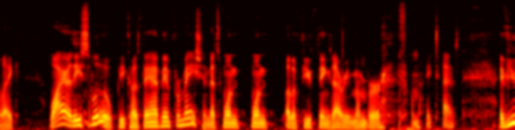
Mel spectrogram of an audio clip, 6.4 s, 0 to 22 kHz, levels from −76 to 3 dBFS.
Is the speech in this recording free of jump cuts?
no; 2 cuts; at 1.1 s, 3.1 s

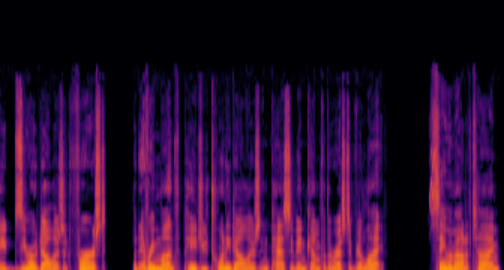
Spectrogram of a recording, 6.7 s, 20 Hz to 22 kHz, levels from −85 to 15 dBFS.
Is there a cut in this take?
no; 0 cuts

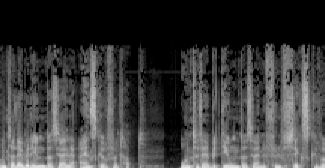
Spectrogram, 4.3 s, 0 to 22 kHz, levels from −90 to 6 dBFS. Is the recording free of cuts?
no; 1 cut; at 2.2 s

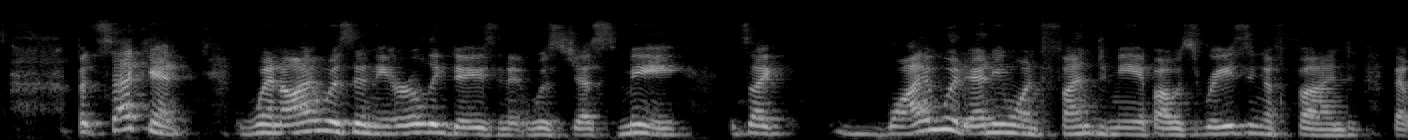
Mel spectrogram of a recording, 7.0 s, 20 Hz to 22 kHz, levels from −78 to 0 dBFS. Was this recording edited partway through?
no; 0 cuts

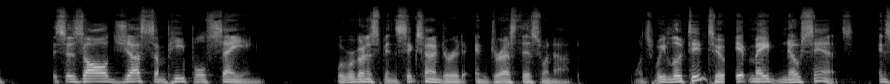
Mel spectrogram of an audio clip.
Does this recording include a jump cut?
yes; 1 cut; at 7.2 s

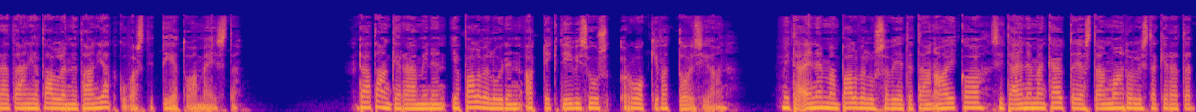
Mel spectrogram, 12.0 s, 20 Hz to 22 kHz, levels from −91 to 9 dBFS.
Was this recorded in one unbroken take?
yes; 0 cuts

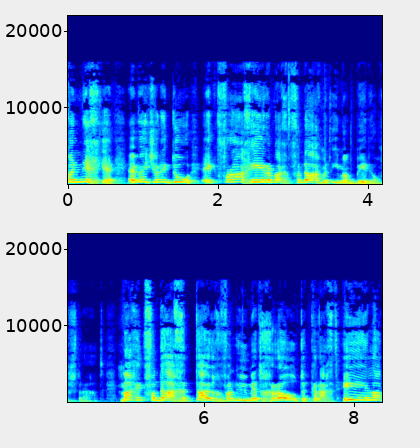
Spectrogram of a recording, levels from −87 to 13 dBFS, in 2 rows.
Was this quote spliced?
no; 0 cuts

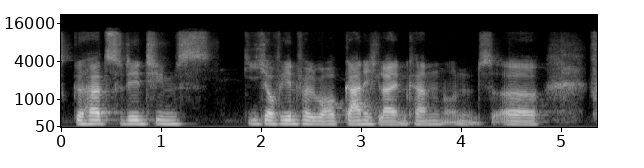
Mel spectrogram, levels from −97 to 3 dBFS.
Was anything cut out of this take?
no; 0 cuts

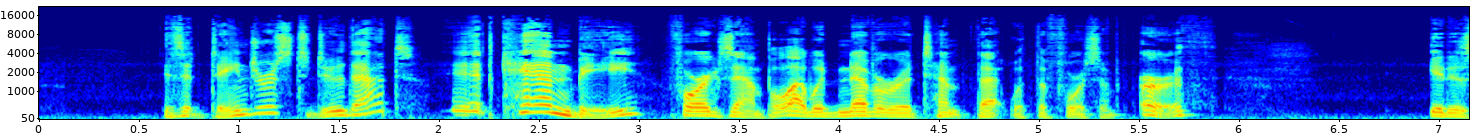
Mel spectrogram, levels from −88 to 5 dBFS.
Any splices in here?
yes; 1 cut; at 1.9 s

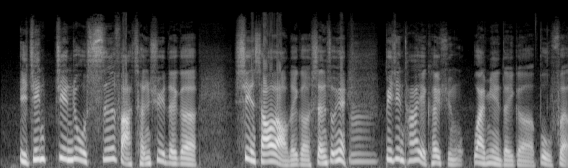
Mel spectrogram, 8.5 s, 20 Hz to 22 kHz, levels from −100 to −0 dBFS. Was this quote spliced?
no; 0 cuts

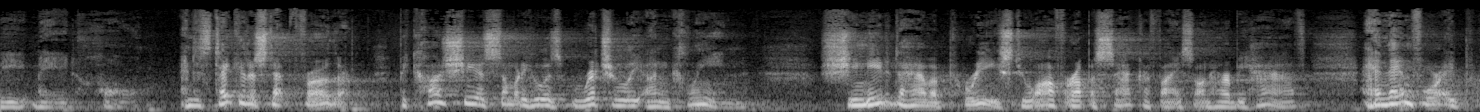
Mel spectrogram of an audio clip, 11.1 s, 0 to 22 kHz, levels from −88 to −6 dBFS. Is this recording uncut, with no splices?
no; 1 cut; at 1.2 s

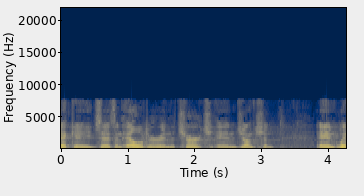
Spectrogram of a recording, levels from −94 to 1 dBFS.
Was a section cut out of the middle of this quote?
no; 0 cuts

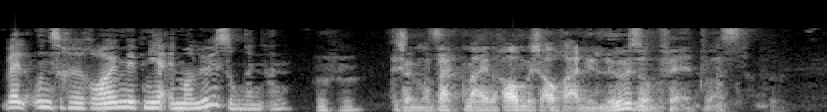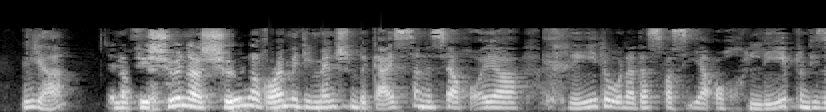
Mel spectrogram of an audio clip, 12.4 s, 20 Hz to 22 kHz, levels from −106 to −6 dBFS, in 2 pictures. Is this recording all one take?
no; 3 cuts; at 1.0 s, 3.0 s, 10.2 s

